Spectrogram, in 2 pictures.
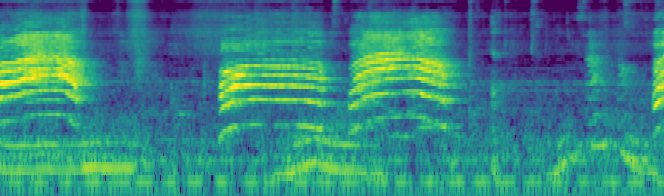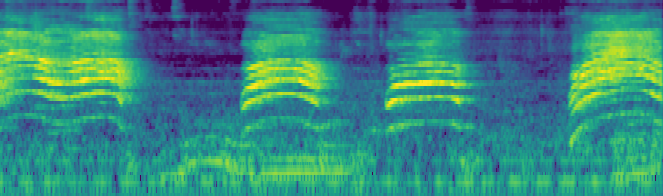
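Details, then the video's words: Aggressive cat fight with loud arched yowls repeating roughly every two seconds, each wavering wail broken by deep rumbling growls in between, indoors with some faint background voices. "Angry Aggressive Cat Fighting"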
